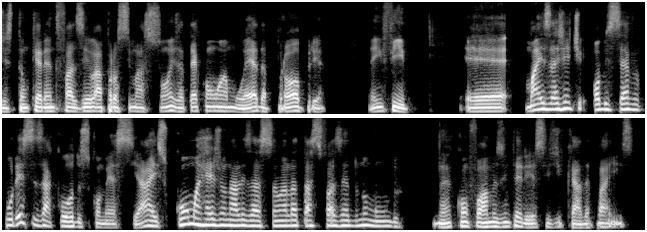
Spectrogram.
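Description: An academic presenter with a Brazilian accent gives an explanatory lecture with slides over a video call from an indoor room, haltingly rephrasing as he goes. His mid-range, darkish voice comes through the video call mic at studio quality with no echo.

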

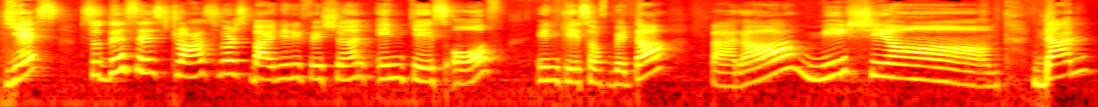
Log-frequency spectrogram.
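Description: A young woman with an Indian accent teaches biology in a live online class, mixing Hindi and English. Her voice sits high, and she talks at an unhurried, deliberate pace. She keeps calling the students "beta" and firing questions at them. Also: animated, fairly bright tone, a little hiss or hum. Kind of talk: live online exam-prep lesson.

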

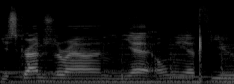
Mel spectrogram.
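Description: A man's voice: on the high side, monotone, normal speed, loud music behind the voice. A man in a casual let's-play, jokingly reading game choices aloud. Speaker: player.

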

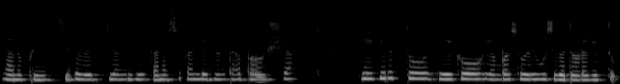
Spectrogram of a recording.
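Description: A woman's voice: on the high side, flat delivery, normal speed, dark tone. A woman narrating a first-person story and voicing the characters' lines herself.

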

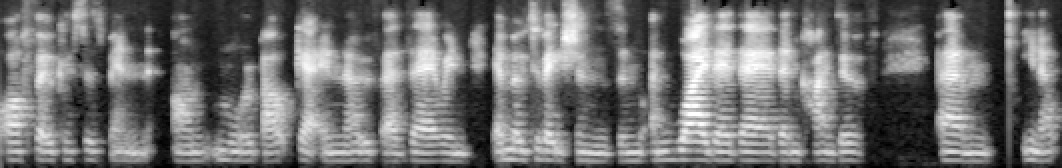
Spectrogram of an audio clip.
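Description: A young Liverpool actress with a Scouse accent, voice sitting low and a bit bright, talks about her role in a casual interview over a home video call. She's chatty, restarts quickly and laughs in asides; the audio is poor.

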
